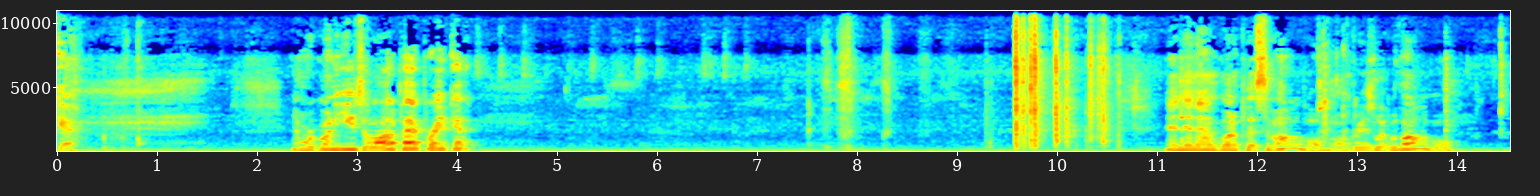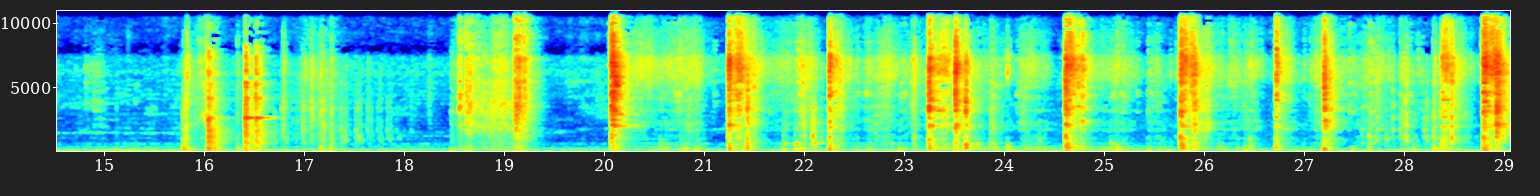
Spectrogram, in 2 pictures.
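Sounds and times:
metal utensil scraping steel bowl: 18.5s - 19.4s, 20.0s - 29.0s.

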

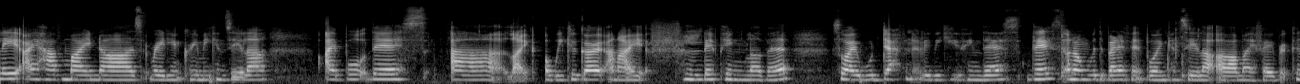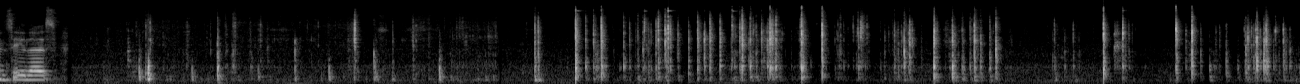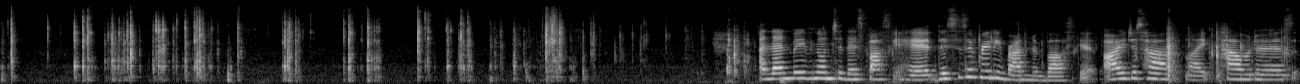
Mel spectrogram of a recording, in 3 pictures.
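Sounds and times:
makeup bottles clicking: 18.4s - 33.6s.

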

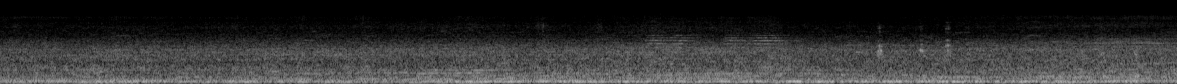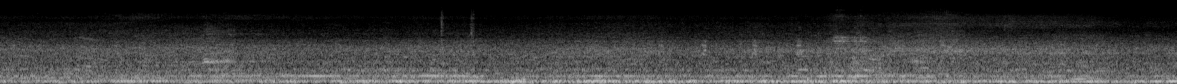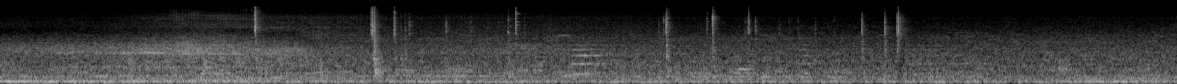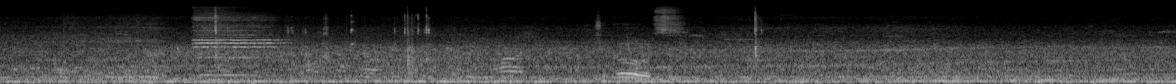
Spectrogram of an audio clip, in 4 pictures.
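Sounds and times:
street traffic rumble: 0.0s - 47.0s
sharp clicks: 27.1s - 29.0s, 30.0s - 32.7s, 37.4s - 39.8s.

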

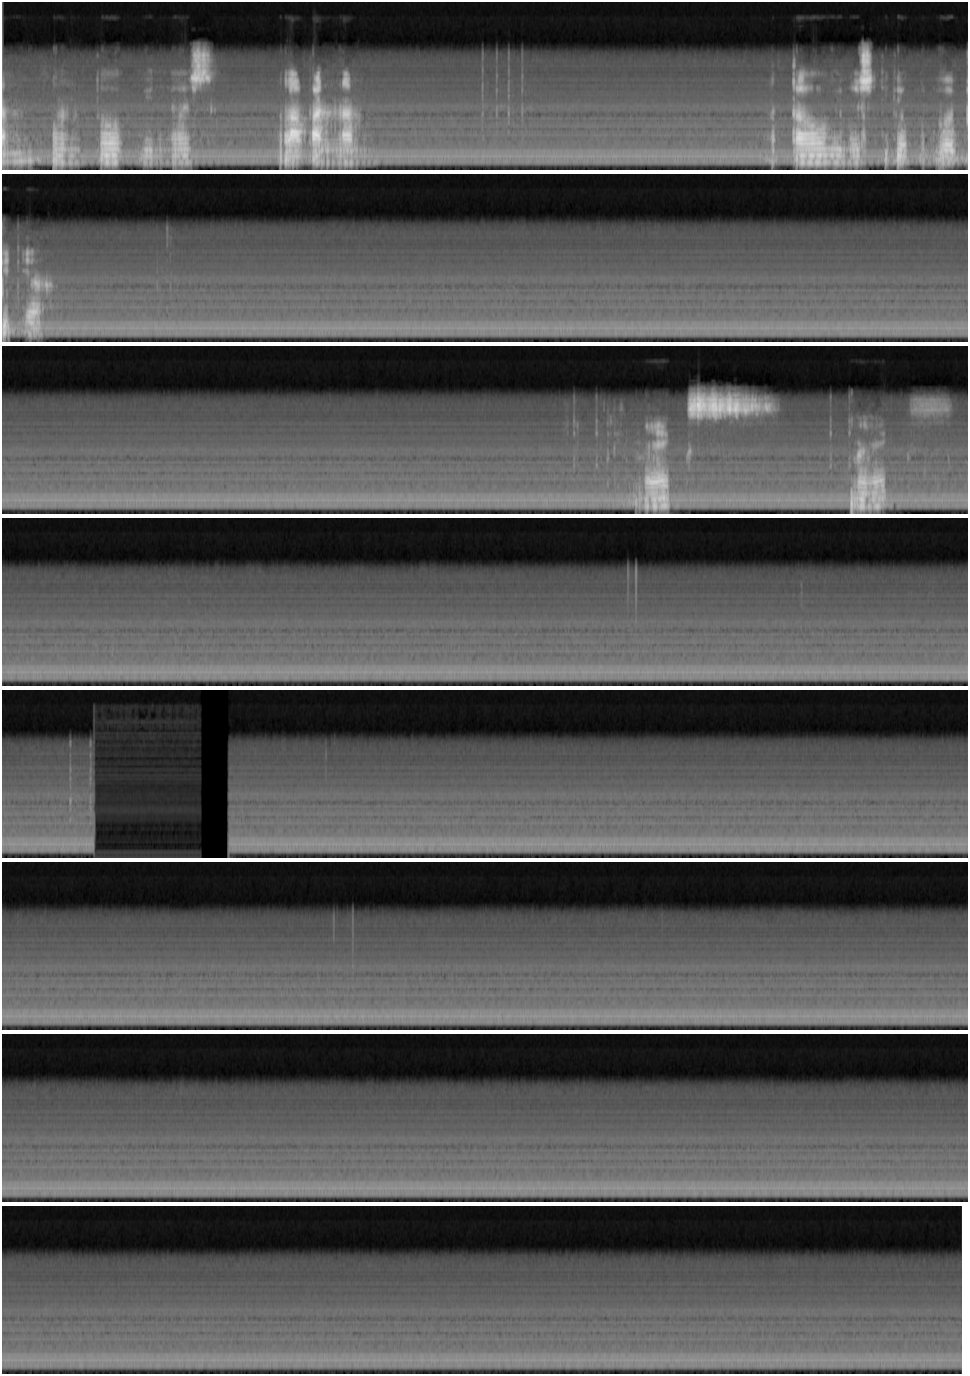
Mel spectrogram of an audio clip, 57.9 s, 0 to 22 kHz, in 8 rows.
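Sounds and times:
electrical mains hum: 0.0s - 29.7s.

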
